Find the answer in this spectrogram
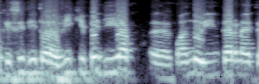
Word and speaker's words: Wikipedia: che culturale Allora allora la pronuncia esatta è oggettivamente Wikipedia Perché il termine Wiki È un termine hawaiano che quindi non ha nulla di inglese ed è utilizzato per vuol dire veloce rapido vick i vick Wick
